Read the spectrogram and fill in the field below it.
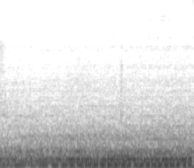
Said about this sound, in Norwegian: Vi sitter i en bil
